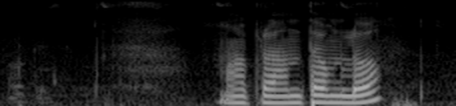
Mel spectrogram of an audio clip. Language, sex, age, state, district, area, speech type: Telugu, female, 30-45, Telangana, Warangal, rural, spontaneous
